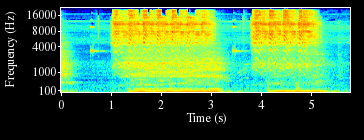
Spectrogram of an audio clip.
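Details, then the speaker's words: Haas VF1 CNC mill after a gearbox rebuild, jogging the X axis, which also throws phasing and servo-error-too-large faults: loud low hum with a rough whirr starting and stopping with the axis; noisy, cause unclear. "I wonder if I can get it to do anything now if I jog it about. So you see X is a bit noisy."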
